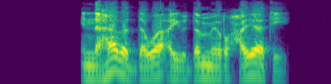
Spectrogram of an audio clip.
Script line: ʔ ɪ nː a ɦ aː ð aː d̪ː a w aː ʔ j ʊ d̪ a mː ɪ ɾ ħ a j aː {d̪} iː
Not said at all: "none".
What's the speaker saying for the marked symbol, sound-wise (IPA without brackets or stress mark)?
t̪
